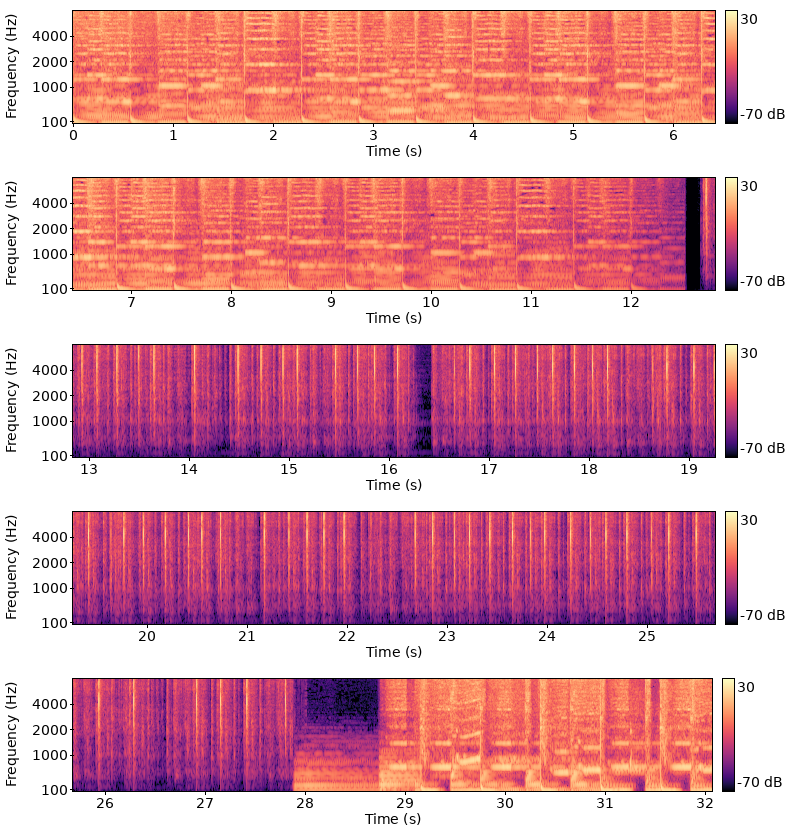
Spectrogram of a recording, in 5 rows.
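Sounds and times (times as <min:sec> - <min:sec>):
background music: 0:00.0 - 0:12.6, 0:27.9 - 0:32.0
typewriter key clacks: 0:12.7 - 0:27.9.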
